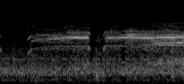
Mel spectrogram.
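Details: Falcon nest in Koszalin, 7 June 2023, with small prey handed over after the male's arrival; one drawn-out, high, harsh wail rises in strength, breaks briefly, then continues loud and steady.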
